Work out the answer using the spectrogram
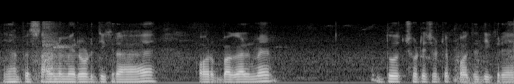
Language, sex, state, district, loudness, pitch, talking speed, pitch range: Hindi, male, Jharkhand, Palamu, -18 LUFS, 120 Hz, 200 wpm, 115-125 Hz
